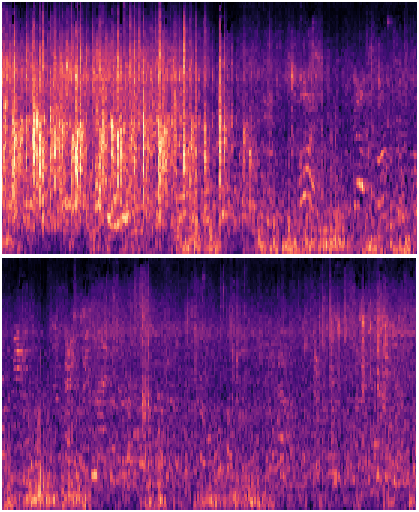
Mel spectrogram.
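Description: A crowd murmurs and chatters outdoors in a large stadium.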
